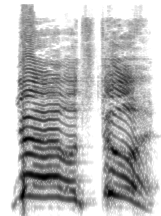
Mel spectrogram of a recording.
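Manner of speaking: high, excited impression shout; wildly keen movie star; Nicolas Cage. Shown as a demonstration. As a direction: explode into a hammed-up high yell. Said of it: "that's the Nicolas Cage".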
